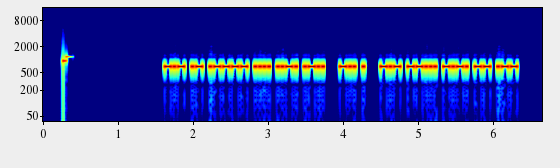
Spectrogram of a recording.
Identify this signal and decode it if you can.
Morse code, heard as a keyed tone, about 37 wpm, 700 Hz. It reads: KA1HFL DE K7CMW
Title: USA Callsign DE Callsign 40wpm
